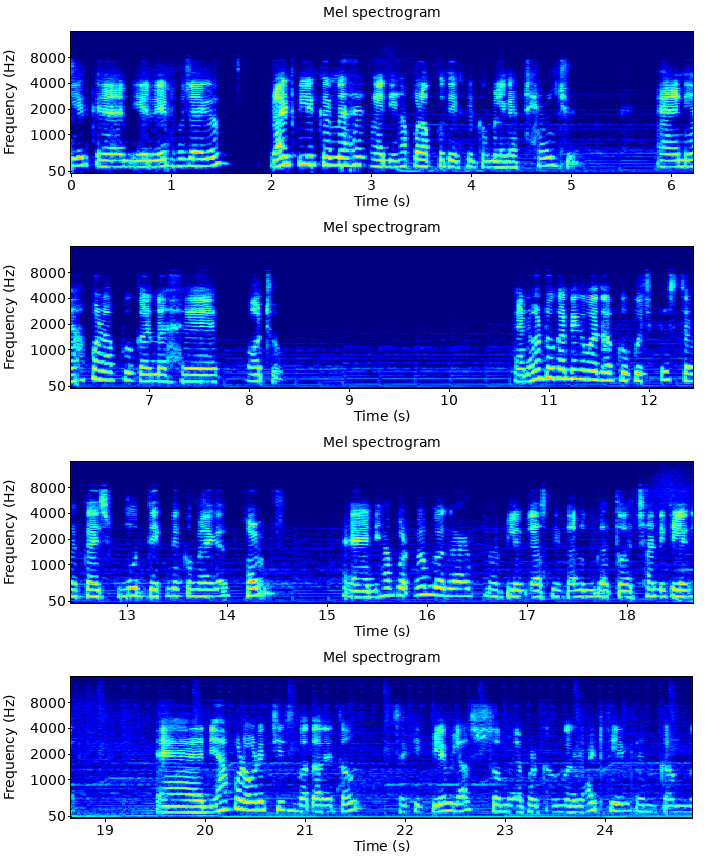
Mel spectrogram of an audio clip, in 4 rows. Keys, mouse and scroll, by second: 1.6 right click, 8.1 click, 10.3 click, 14.9 click, 22.8 right click.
